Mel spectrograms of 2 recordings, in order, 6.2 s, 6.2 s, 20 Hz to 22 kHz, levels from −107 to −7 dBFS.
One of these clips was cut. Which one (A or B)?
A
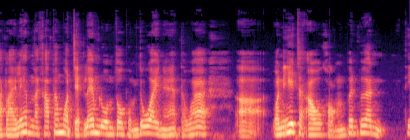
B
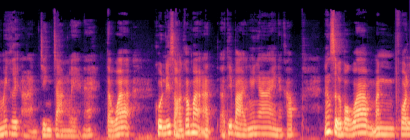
B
